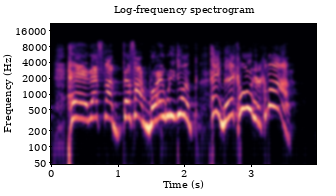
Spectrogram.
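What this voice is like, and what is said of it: Cartoon voice. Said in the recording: “cartoon voice”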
